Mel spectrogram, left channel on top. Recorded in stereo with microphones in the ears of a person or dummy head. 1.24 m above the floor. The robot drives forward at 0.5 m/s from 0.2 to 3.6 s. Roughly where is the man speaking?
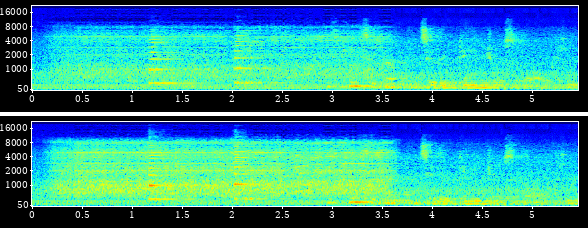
Left.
